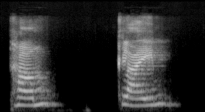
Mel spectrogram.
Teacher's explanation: Whatever is ending with B here, B is not having any sound in the pronunciation.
